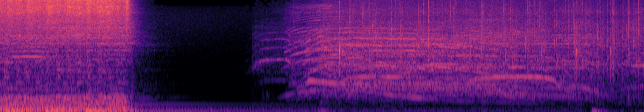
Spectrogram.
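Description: Live band of keys, electric guitar, bass and drums playing a song to a sudden ending about a second in, a low note hanging on briefly; then the audience cheers and whoops.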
